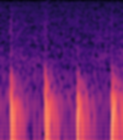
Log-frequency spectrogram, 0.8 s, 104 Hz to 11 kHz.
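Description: Four light, crisp taps on the bottom of a sourdough loaf fresh out of the Dutch oven after about 45 minutes, each a short, hollow low knock with almost no ring. The full, crisp sound marks the loaf as fully baked, unlike the dense thud of an underbaked one that still holds moisture.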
